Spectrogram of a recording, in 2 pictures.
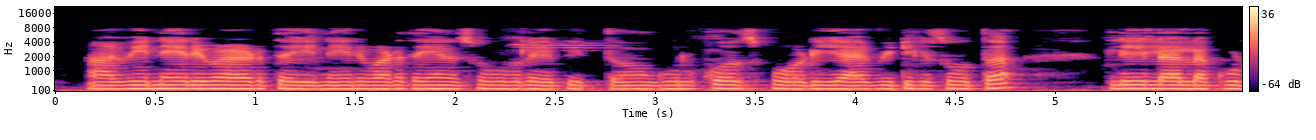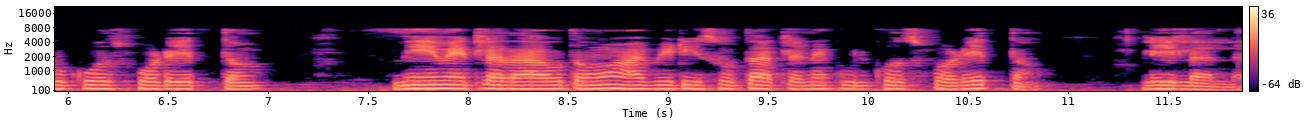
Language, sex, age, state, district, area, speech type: Telugu, female, 45-60, Telangana, Jagtial, rural, spontaneous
